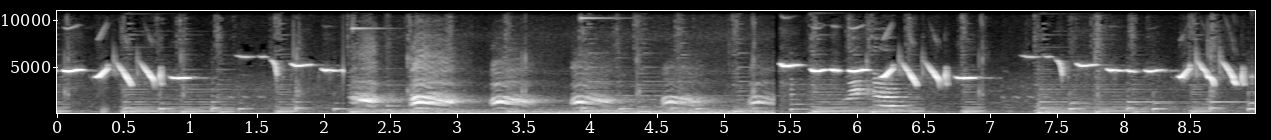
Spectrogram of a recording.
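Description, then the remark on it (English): Sparrows chirp in quick, bright bursts, with short rising and falling tweets. A crow's harsher, raspy cawing breaks in partway through, then the chirping picks up again. “Say the sparrows.”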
